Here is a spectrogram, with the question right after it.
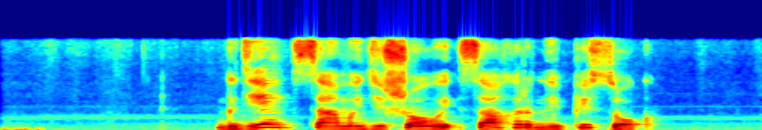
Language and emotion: Russian, neutral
